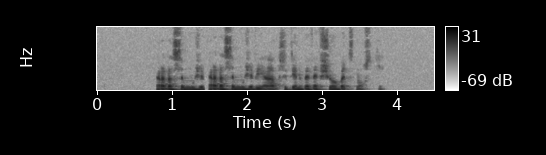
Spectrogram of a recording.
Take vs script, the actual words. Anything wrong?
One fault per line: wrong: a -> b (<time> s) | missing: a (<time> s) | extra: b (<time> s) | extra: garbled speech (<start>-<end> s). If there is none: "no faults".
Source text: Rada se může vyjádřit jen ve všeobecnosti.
extra: rada se může (1.5 s)
extra: ve (2.8 s)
